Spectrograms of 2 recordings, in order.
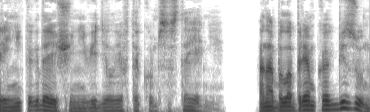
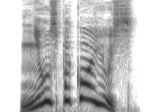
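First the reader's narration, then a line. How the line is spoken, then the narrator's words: Shrieking. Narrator (Russian): завизжала она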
